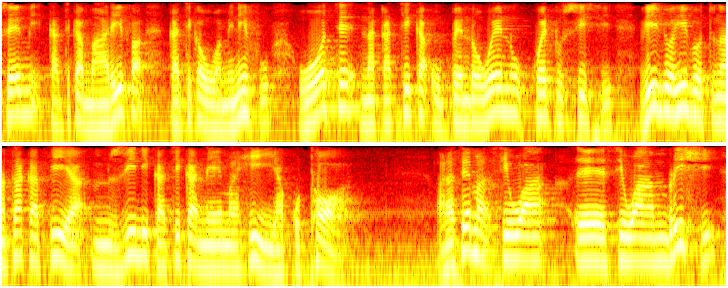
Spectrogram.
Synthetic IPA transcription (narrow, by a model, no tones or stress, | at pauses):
sɛmḭkati̥kamaːɾifa̰ | katikauaminifu | wɔtɛnakatikaʔupɛndɔwɛnukwɛtusisi | vivjɔhivjɔtunatakapia̰m̩ziɗikatikanɛɛmahiːjakutʰɔa̰ | a̰nasɛmasia | siwaːm̩ɾiʃi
